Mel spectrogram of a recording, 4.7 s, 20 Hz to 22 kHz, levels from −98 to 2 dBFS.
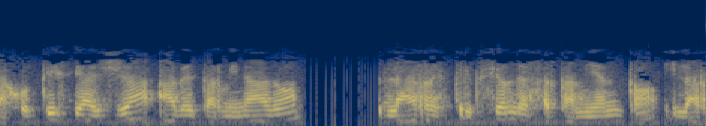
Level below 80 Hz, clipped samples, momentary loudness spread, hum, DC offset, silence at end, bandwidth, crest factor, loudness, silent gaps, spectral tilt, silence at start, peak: -66 dBFS; under 0.1%; 4 LU; none; under 0.1%; 0 s; 5 kHz; 16 dB; -22 LUFS; none; -8.5 dB/octave; 0 s; -6 dBFS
